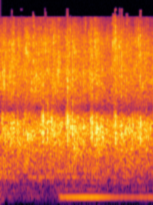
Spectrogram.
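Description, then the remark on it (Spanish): Steady, dense applause from a crowd giving a round of applause to the Lord, a continuous wash of many hands clapping with faint rhythmic swells, joined partway through by a low sustained hum underneath. “Alguien le da un aplauso al Señor por eso.”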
